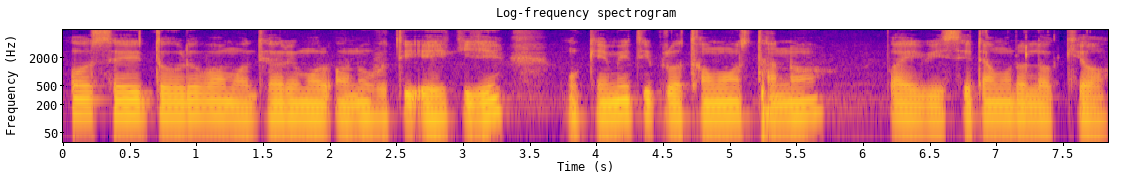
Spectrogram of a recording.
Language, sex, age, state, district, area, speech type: Odia, male, 18-30, Odisha, Nuapada, urban, spontaneous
